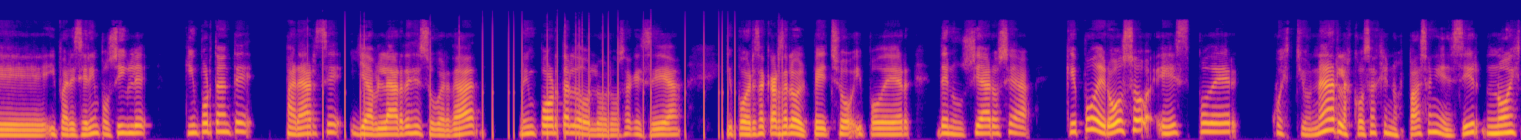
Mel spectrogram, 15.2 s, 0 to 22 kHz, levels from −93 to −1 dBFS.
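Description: From about 3.08 to 7.84 s there's a train of clicks, around 6.5 per second at an uneven pace, roughly thirty in all, popping well above the speech and through the gaps too. Likely interference from nearby equipment or a faulty connection or power supply.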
